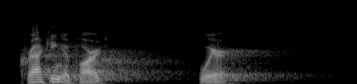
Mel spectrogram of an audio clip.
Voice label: Adult, en, Dialog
